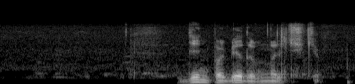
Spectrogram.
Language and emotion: Russian, neutral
